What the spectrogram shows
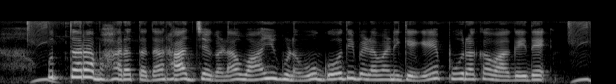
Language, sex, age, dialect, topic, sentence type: Kannada, female, 18-24, Mysore Kannada, agriculture, statement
